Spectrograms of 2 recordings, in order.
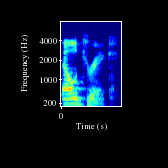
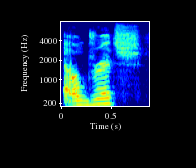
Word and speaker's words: eldritch: how is it pronounced is it pronounced eldritch or eldrick either way i've always pronounced it eldritch but i've also heard people say eldridge eldridge blast eldrick blast who cares just depends on where you're from i guess okay so i'm interposing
